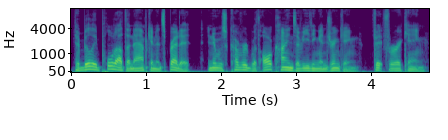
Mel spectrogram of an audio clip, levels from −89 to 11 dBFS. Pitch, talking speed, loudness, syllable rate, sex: 110 Hz, 300 wpm, -17 LUFS, 7.2 syllables/s, male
